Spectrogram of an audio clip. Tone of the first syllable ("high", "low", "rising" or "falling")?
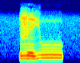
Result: low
